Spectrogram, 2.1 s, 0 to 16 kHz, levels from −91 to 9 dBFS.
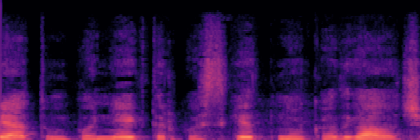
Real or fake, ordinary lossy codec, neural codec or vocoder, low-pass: fake; AAC, 48 kbps; vocoder, 44.1 kHz, 128 mel bands every 256 samples, BigVGAN v2; 14.4 kHz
